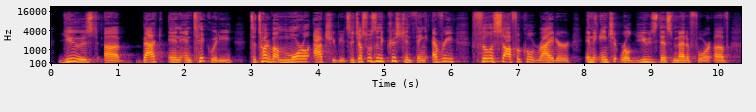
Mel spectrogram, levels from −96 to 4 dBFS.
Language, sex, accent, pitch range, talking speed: English, male, American, 135-180 Hz, 155 wpm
